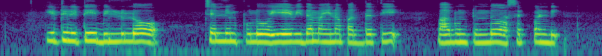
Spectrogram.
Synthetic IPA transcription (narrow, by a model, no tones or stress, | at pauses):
juʈiliʈiːbilːulo̞ː | t͡ʃelːimpulueːʋid̪ʱɐmɐjnɐpɐd̪ʱːɐt̪i | baːɡuɳʈund̪oːsɛpːɐɳɖi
